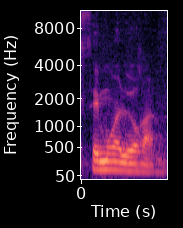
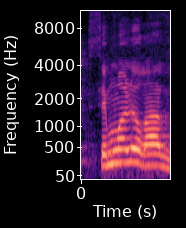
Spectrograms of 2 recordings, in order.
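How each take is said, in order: First: Said in the usual way. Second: Loud, high boast it is me; proud claim to be the rabbi; proud declaration. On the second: Shown as a demonstration. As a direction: announce yourself proudly. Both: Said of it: "on ne peut pas dire".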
